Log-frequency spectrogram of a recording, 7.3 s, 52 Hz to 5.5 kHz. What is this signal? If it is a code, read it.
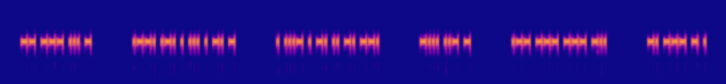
Morse code, heard as a keyed tone, about 60 wpm, 550 Hz. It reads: MOST PRESENT EVENING BUT WOOD NOTE
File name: 632 words / 632 Words 60WPM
